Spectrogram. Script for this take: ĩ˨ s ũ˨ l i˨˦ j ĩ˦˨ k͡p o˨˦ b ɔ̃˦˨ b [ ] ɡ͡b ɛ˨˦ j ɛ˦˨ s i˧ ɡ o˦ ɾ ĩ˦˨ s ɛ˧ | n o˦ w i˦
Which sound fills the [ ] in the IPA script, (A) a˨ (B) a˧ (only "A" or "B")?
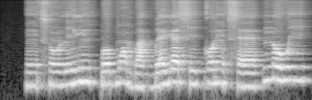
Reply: A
